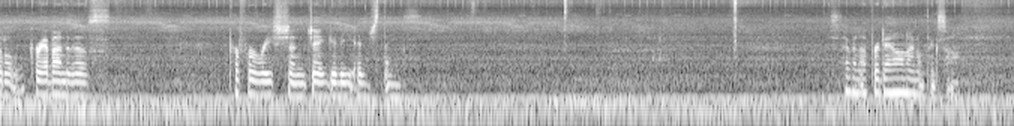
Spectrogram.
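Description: Paper and tape rustle softly as they are handled.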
